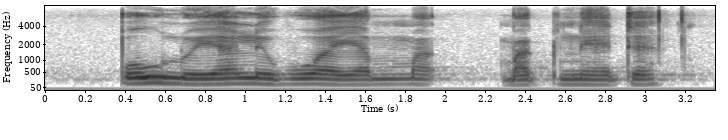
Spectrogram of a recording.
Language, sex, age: Northern Sotho, male, 18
